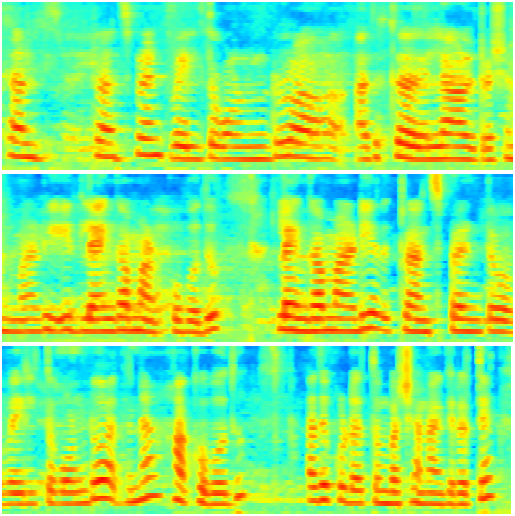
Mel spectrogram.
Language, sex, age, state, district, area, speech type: Kannada, female, 30-45, Karnataka, Dharwad, rural, spontaneous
